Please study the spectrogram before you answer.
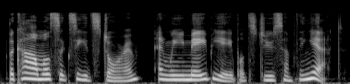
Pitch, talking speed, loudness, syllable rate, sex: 210 Hz, 240 wpm, -17 LUFS, 5.6 syllables/s, female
